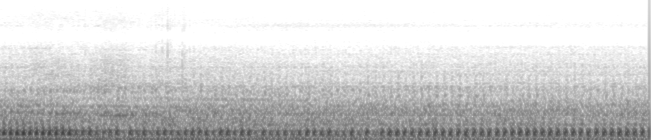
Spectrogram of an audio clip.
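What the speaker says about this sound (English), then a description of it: "Oh my god, my bike is loud." Loud motorbike engine running steadily up close, a constant low rumbling throb with a fast pulsing beat and no pauses.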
